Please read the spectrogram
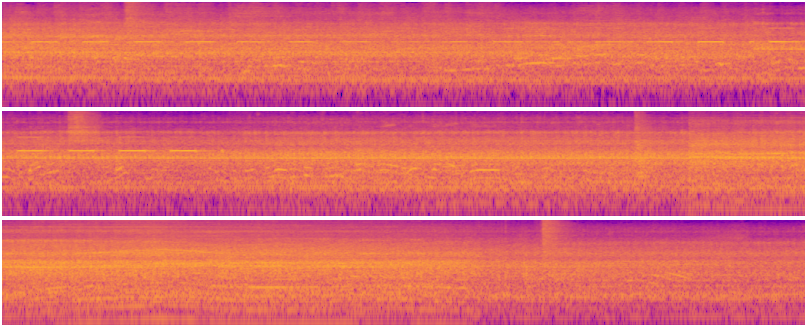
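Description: Heavy multi-axle military truck's diesel engine running as it manoeuvres, its reversing alarm beeping in an even series that stops about thirteen seconds in. A steady whine carries on over the engine after that, broken by a few short sharp bursts.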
